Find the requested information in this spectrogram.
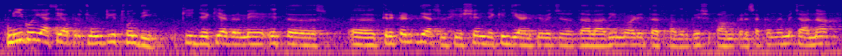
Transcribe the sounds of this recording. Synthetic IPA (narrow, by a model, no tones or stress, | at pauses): mĩːkoːiːɛːsĩːəːpəɾt͡ʃuːnʈiːt̪ʰõːnd̪iː | kɪd͡ʒeːkiːəɡəɾmɛ̃ːʔɪt̪ | kɾɪkəʈd̪eːɛsoːsieːʃənd͡ʒeːkid͡ʒɛːɳkeːʋɪt͡ʃt̪aːlaːd̪iːnʊaːɽiːt̪əɾpʰəɡəɾkɪʃkaːmkəɾeːsəkənd̪aːmɛ̃ːt͡ʃaːnaː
